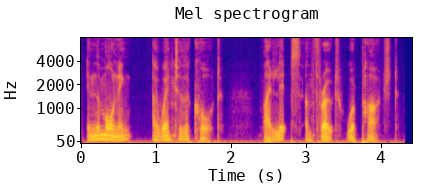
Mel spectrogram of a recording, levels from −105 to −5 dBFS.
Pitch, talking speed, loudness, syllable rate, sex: 95 Hz, 190 wpm, -19 LUFS, 5.1 syllables/s, male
